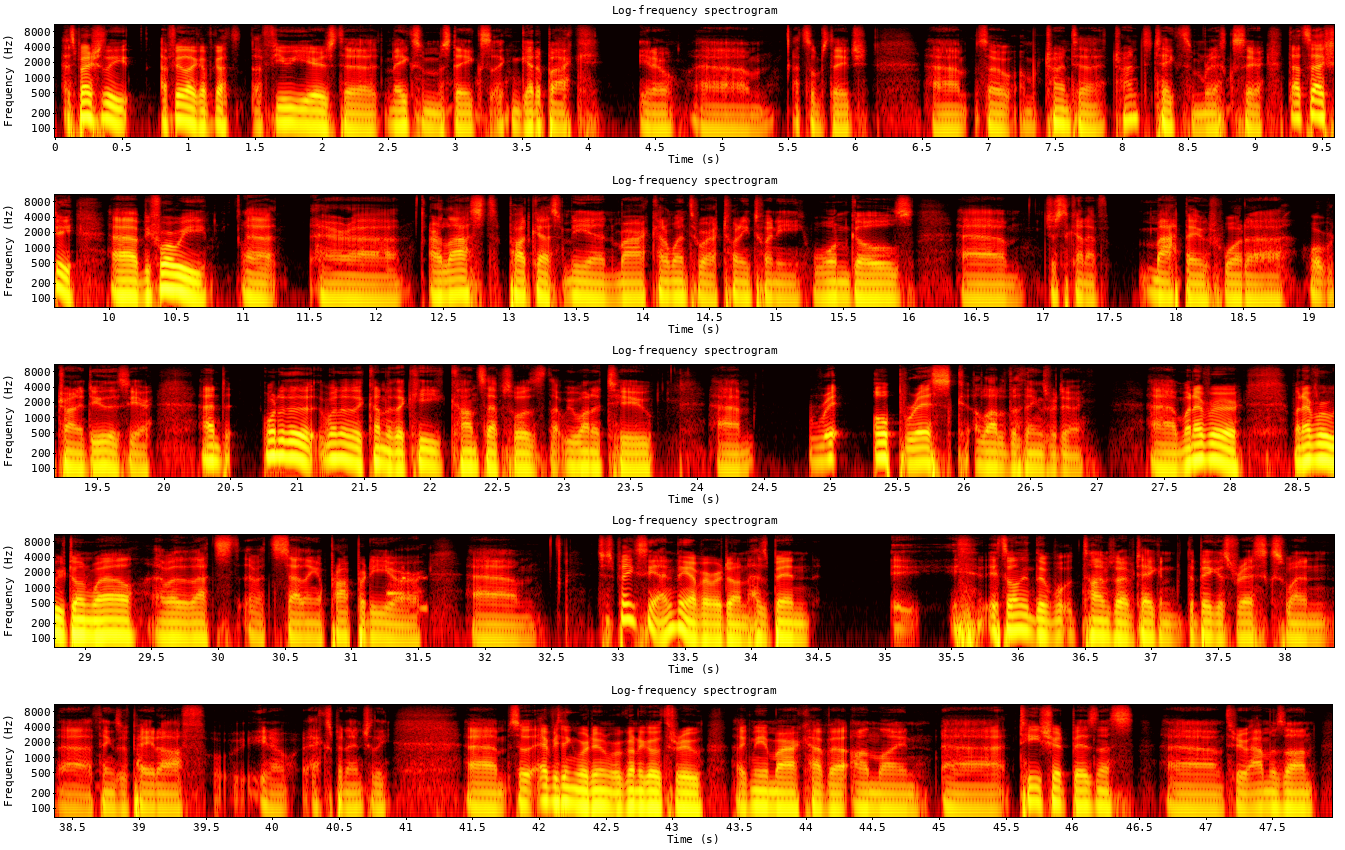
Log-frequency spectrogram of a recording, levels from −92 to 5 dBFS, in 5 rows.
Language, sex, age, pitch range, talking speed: English, male, 20-39, 95-115 Hz, 205 wpm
